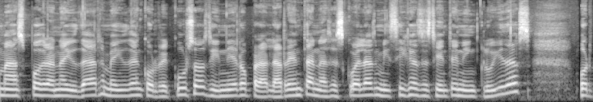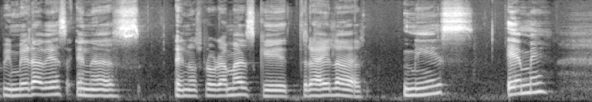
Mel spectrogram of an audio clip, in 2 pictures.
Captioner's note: speaking spanish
